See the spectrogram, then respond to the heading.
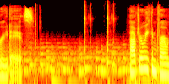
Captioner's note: keys clacking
